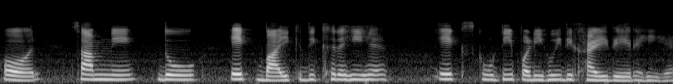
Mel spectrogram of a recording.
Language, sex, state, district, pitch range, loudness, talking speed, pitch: Hindi, male, Punjab, Pathankot, 205-230 Hz, -18 LUFS, 140 wpm, 220 Hz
